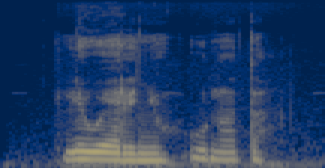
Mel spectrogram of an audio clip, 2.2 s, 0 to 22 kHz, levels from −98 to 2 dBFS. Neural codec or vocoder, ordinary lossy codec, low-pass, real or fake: none; none; none; real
